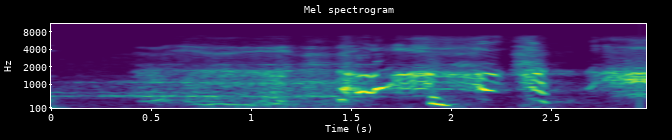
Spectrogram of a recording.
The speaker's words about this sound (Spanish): Es como un lamento, un grito plañidero.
